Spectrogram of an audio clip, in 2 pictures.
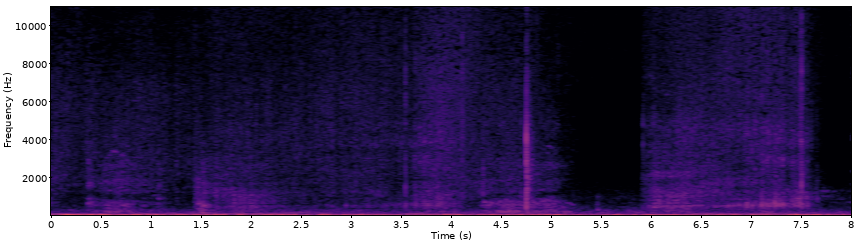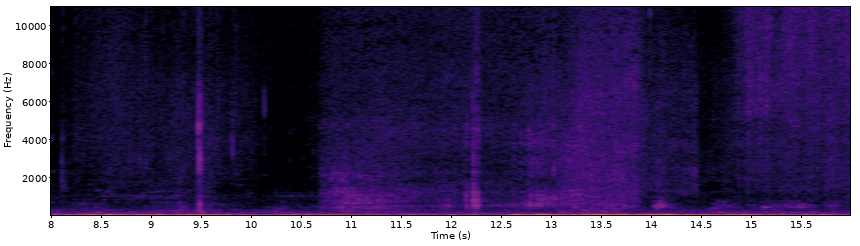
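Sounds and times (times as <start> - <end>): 
hair brushing: 0.0 - 5.0, 5.9 - 7.7, 10.7 - 15.9
scalp treatment massage: 0.0 - 5.2, 5.9 - 15.9.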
